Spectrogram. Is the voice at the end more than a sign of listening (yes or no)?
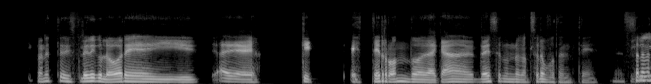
yes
